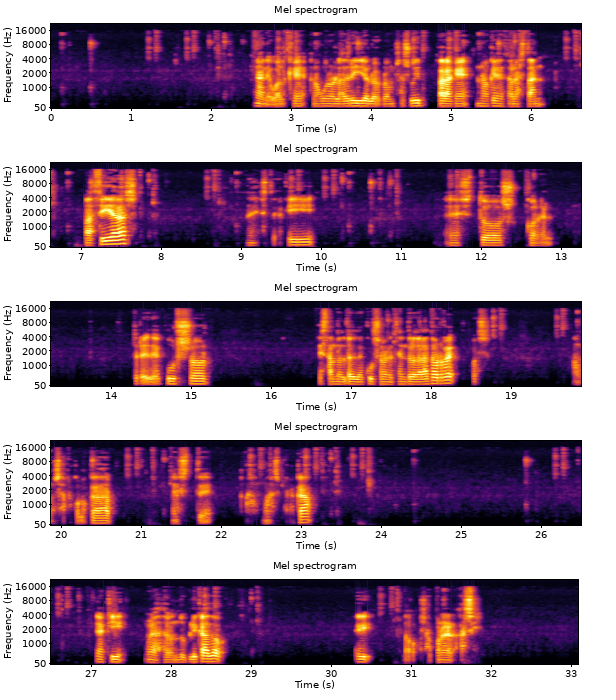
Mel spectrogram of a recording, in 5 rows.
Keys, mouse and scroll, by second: 0.2 middle click, 1.2 click, 1.8 shift+click, 2.1 g, 3.2 alt+a, 3.4 middle click, 4.6 click, 5.1 shift+click, 5.3 middle click, 5.7 g, 6.7 alt+a, 6.9 middle click, 7.7 click, 7.9 g, 8.9 alt+a, 9.0 middle click, 9.6 click, 10.2 shift+click, 10.4 middle click, 10.8 r, 12.7 ., 19.8 click, 19.8 middle click, 20.8 click, 21.2 r, 22.7 alt+a, 23.0 click, 23.3 g, 23.9 alt+a, 24.2 scroll down 1, 24.5 middle click, 26.1 click, 26.8 click, 27.0 alt+d, 29.0 r, 30.9 alt+a, 31.5 middle click.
